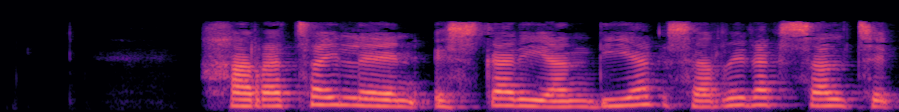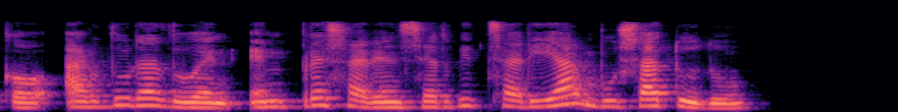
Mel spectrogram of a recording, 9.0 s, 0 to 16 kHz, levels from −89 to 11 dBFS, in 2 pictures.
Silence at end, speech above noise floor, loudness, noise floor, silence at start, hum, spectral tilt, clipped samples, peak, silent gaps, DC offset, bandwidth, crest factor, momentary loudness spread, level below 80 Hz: 0.75 s; 50 dB; -19 LUFS; -68 dBFS; 1.05 s; none; -4 dB/octave; under 0.1%; 0 dBFS; none; under 0.1%; 8 kHz; 18 dB; 6 LU; -68 dBFS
